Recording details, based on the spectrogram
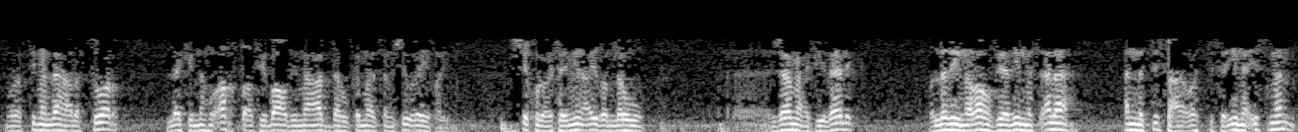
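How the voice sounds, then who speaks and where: A man teaching a religious lesson, steadily reciting long lists and adding scholarly asides with small self-corrections. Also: mid-range voice. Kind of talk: religious lecture, reading lists. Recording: tinny lo-fi phone-like recording with faint noise.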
